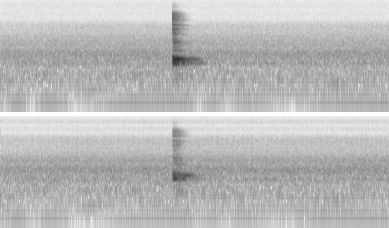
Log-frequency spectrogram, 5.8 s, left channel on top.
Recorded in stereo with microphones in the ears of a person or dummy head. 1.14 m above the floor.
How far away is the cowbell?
About 0.6 m.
